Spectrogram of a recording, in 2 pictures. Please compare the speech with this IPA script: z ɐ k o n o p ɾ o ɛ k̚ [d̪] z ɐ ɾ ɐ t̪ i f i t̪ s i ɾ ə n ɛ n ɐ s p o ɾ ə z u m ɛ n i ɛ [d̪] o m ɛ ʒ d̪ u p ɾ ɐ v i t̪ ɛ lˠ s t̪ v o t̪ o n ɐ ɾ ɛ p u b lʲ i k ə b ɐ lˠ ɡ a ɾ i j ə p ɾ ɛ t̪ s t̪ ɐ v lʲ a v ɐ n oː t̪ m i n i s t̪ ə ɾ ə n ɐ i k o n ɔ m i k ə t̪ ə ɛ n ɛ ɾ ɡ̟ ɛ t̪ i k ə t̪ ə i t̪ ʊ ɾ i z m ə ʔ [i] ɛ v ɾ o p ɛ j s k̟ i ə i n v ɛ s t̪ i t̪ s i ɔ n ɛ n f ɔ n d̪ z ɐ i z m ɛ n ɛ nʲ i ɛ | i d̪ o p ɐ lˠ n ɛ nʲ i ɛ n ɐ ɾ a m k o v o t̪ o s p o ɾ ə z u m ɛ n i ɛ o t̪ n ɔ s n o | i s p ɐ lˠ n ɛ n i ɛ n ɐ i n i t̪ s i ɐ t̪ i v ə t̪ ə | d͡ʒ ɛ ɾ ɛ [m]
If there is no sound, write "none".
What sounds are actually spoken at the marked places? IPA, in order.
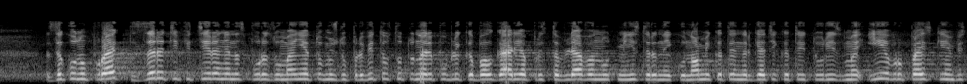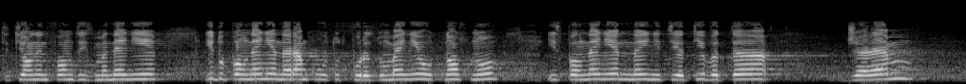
t̪, t̪, i, m

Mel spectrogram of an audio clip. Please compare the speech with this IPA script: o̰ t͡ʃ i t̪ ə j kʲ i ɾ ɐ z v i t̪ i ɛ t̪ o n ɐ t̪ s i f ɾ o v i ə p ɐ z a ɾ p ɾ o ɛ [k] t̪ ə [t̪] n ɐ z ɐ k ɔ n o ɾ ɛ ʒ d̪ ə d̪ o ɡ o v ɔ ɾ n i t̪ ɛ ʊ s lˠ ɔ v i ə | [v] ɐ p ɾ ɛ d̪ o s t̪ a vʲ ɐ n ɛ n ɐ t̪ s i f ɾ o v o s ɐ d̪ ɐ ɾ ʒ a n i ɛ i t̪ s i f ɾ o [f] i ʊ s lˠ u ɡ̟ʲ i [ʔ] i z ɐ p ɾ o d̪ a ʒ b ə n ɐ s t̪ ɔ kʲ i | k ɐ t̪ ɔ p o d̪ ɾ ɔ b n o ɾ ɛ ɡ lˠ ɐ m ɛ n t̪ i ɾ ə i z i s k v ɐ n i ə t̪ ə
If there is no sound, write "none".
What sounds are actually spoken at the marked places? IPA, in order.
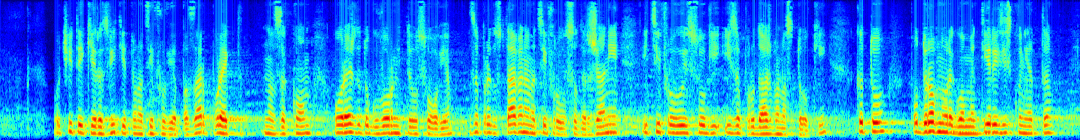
k, t̪, z, v, ʔ

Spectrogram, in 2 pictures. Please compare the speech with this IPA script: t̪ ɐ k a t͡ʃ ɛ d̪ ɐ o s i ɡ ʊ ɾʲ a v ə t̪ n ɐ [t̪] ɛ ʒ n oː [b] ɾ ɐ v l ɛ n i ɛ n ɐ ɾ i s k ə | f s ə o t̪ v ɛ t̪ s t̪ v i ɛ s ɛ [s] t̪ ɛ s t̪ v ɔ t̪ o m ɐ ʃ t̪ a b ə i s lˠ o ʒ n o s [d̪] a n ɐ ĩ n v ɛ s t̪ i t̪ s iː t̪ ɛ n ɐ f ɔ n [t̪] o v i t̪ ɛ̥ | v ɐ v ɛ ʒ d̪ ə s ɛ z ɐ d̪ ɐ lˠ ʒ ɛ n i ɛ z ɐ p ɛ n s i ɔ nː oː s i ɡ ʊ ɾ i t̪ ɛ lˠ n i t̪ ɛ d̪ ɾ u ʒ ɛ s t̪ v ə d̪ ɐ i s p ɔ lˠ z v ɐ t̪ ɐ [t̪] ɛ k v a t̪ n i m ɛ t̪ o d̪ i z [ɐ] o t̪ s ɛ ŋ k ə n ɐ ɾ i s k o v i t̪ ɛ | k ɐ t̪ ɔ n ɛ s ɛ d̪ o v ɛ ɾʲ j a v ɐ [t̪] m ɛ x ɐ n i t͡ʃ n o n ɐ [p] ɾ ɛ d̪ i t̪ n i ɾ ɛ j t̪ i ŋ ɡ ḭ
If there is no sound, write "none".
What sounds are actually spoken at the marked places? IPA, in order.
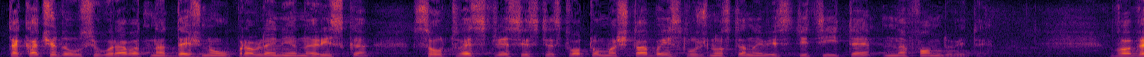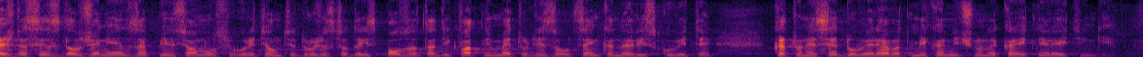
d̪, p, s, t̪, d̪, d̪, ɐ, t̪, k

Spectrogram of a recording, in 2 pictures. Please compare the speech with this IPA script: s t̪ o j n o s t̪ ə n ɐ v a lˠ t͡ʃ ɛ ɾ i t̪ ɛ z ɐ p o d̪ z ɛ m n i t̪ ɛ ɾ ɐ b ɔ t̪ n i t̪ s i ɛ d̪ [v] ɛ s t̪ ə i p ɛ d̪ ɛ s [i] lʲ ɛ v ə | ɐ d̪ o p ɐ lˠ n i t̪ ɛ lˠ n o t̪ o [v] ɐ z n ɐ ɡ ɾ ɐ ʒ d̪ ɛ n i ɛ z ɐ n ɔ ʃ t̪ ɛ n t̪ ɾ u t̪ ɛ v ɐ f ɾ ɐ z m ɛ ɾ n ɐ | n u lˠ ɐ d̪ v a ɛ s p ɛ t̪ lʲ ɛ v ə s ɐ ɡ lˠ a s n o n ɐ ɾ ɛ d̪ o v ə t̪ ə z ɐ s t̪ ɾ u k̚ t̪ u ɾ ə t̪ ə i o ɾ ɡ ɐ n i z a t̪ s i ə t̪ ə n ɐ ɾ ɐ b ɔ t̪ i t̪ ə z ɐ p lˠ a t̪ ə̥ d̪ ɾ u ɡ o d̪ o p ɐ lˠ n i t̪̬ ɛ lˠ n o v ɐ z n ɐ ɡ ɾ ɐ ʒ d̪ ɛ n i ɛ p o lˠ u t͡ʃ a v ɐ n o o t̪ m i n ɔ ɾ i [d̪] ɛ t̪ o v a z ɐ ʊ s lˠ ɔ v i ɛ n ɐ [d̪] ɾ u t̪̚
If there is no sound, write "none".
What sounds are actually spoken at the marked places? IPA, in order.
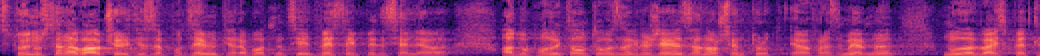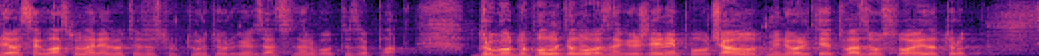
v, ɛ, v, t̪, t̪

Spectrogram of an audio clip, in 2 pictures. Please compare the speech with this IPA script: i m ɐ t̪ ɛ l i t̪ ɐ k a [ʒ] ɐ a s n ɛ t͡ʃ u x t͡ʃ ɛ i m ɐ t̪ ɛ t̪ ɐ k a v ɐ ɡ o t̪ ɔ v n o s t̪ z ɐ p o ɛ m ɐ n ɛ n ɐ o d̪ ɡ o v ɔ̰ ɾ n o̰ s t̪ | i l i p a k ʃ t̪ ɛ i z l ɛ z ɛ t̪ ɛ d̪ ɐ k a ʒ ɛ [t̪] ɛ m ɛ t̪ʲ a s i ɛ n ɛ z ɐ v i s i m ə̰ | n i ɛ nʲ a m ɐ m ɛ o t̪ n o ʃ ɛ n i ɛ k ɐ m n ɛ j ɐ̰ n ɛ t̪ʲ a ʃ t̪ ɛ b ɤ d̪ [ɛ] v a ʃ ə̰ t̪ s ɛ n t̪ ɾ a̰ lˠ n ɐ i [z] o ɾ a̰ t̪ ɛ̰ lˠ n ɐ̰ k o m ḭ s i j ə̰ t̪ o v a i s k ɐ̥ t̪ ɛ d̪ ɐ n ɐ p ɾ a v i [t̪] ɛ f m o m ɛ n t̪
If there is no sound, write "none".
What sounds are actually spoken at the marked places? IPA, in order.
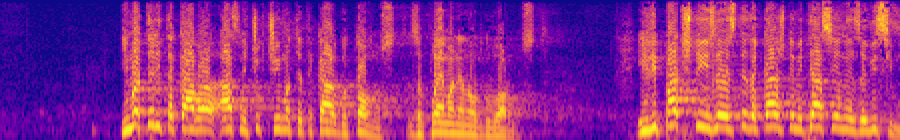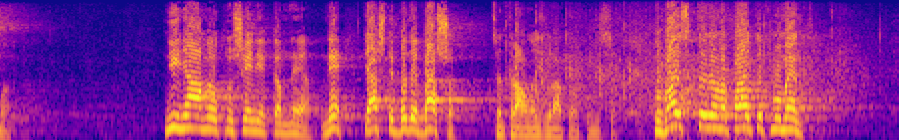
v, t̪, ɛ, z, t̪

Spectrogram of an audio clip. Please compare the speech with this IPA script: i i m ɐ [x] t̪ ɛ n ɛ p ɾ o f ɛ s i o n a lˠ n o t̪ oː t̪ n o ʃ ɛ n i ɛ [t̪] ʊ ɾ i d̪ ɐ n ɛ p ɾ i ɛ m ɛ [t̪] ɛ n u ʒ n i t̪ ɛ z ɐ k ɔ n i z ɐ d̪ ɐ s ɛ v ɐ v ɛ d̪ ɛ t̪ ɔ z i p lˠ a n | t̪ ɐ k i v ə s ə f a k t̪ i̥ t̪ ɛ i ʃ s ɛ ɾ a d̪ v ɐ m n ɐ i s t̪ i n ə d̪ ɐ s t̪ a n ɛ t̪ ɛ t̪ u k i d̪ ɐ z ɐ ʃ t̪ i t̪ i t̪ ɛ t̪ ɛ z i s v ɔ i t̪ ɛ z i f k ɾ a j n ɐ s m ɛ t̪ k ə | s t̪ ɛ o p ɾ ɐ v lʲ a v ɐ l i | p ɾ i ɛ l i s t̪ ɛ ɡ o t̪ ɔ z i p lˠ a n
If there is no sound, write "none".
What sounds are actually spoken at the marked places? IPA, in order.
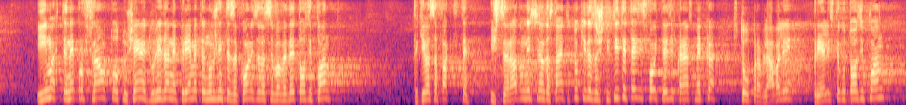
x, d̪, t̪

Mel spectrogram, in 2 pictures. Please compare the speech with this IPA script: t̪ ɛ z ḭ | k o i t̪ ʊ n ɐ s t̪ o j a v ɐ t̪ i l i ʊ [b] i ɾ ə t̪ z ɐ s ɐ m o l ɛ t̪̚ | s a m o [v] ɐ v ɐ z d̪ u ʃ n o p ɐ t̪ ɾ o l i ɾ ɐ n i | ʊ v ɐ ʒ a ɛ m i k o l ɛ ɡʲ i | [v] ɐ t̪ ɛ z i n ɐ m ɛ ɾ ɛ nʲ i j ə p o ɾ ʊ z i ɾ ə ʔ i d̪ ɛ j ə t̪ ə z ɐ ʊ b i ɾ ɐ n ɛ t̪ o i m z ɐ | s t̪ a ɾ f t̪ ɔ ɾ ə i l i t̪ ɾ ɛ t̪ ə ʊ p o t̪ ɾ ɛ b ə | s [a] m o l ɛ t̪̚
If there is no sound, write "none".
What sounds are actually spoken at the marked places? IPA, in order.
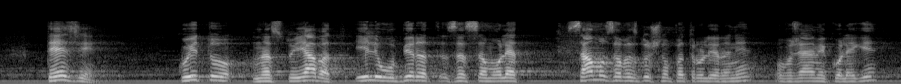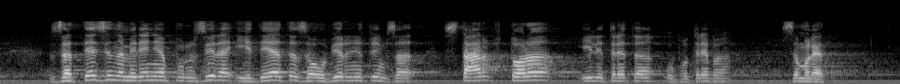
b, z, z, ɐ

